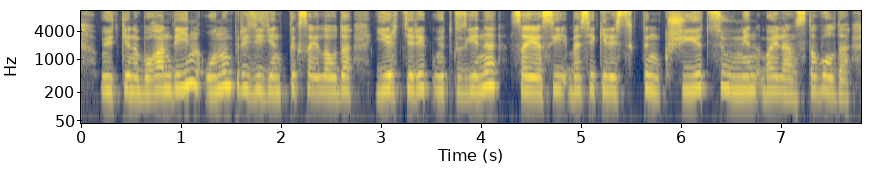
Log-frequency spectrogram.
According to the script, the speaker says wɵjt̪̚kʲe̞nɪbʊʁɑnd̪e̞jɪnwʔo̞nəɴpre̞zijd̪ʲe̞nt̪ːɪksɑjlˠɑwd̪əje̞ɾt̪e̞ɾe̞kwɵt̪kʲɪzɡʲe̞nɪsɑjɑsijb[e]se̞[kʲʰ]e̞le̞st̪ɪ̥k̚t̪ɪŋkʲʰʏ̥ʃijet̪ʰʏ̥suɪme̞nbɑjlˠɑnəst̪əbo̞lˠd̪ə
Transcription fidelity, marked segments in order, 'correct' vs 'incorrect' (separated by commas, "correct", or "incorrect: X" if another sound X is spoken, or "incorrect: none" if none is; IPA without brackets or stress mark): incorrect: æ, incorrect: kʲ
